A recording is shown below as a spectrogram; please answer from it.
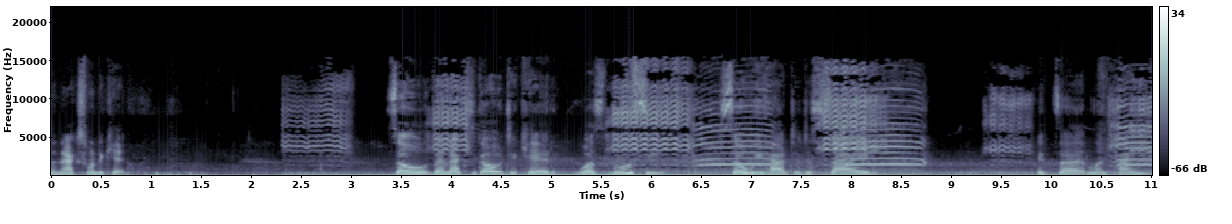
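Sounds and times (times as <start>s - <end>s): wind buffeting microphone: 0.0s - 2.4s
goat bleating: 2.3s - 4.5s, 5.5s - 11.0s.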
